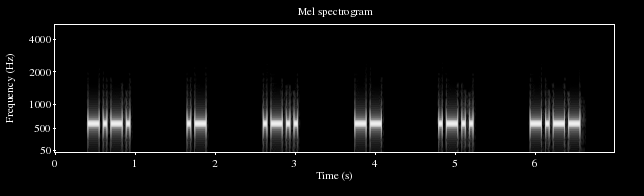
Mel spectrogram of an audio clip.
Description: Morse code, heard as a keyed tone, about 25 wpm, spaced as for 10 wpm, 600 Hz. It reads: CALMLY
